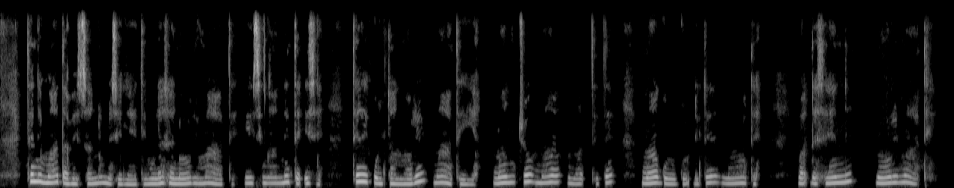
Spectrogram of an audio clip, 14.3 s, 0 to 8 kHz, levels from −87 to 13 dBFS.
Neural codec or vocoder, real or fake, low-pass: none; real; 7.2 kHz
